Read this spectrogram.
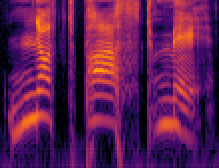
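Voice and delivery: very slow, drawn-out troll voice. Acted. Shaggy troll denying blame, very slow troll voice. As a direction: drag out each word like a troll.

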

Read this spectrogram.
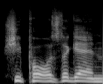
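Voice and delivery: usual speaking voice

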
